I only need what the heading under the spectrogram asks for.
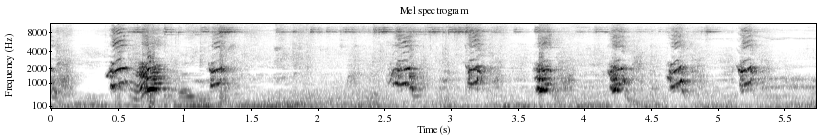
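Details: Belgian Malinois, described as an aggressive dog, at a dog stud service, barking in sharp single barks about every half second, with short gaps and a steady faint hum behind.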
